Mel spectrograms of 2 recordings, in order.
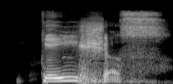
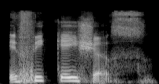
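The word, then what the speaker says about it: efficacious: করে আছেন আমার সাথে সাথে আপনারা এই শব্দগুলোর উচ্চারণ প্র্যাকটিস করুন প্রথম শব্দটা এফিকেশাস এফিকেশাস এফিকেশাস সবাই এফিকেশাস এফিকেশাস এফিকেশাস এফিকেশাস মানে হচ্ছে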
